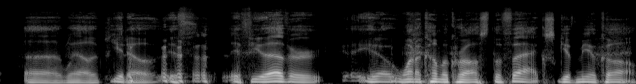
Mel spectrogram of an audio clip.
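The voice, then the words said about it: Nerdy guy character voice. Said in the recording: “Can you do that voice again of our listeners? ... Is that Donald Duck? ... It's my nerdy white guy.”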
